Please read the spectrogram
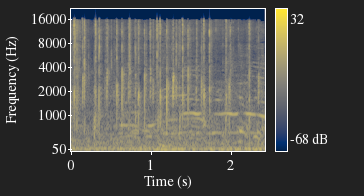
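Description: Voices calling out across an outdoor soccer field, one call falling in pitch near the end, over a steady low background and many scattered sharp taps.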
